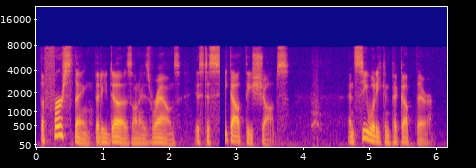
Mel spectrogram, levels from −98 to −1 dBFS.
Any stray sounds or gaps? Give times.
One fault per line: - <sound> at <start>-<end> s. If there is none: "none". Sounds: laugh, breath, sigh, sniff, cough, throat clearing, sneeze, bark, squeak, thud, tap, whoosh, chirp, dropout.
- dropout at 2.8-2.8 s
- bark at 4.1-4.4 s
